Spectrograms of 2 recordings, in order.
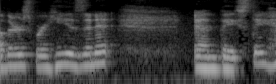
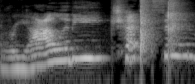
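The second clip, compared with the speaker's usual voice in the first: slow, loud, higher proclamation; dramatic announcement; 8 semitones higher, 10 dB louder, slower than usual. Acted. Narrating her dream loudly and dramatically. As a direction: boom it out like a harsh wake-up call. Dramatic turn after waking.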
